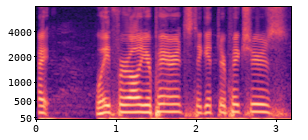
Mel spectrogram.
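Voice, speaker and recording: A man's voice: high-pitched, little pitch movement, normal speed, clean tone, no echo, rough recording. A man running the awards at a school robotics tournament, cheerfully calling teams up for pictures. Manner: cheerful, directing teams and crowd. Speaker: event organizer handing out awards. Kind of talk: live event announcing.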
